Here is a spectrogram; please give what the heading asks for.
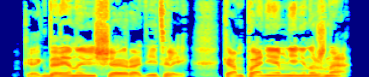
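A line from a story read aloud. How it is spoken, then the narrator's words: Growling. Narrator (Russian): прорычал он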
